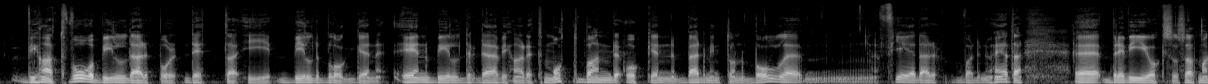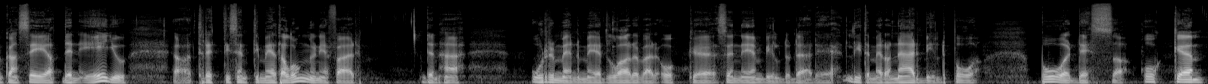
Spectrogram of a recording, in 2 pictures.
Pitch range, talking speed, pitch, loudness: 85-100 Hz, 150 wpm, 90 Hz, -22 LUFS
